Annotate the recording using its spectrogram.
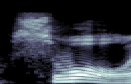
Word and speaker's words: swole: Like swollen, but without the N. He's swollen. No, swole.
